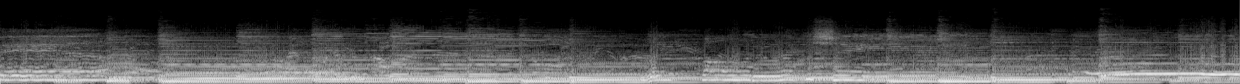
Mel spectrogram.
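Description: Live band music: an acoustic guitar strummed over bass guitar notes that change every second or so. A wavering melody line comes in near the start and again near the end.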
